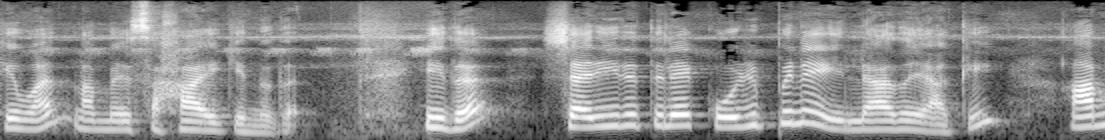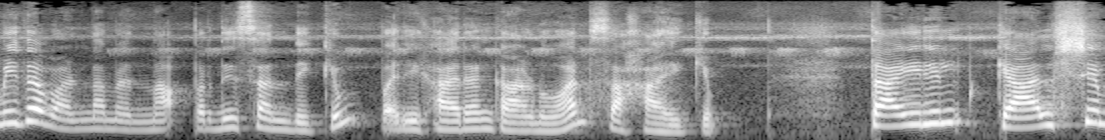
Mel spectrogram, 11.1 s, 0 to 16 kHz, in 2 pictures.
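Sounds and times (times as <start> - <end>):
woman talking: 0.0 - 9.2, 9.8 - 11.0
night insects chirring: 0.0 - 11.0.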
